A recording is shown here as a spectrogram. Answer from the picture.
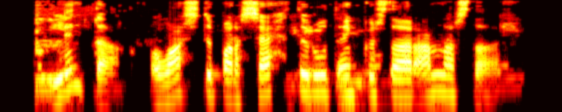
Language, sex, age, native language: Icelandic, male, 30-39, Icelandic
